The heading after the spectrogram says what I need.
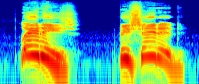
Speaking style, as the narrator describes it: Thurkel might have cried, or been tempted to cry

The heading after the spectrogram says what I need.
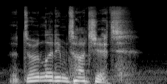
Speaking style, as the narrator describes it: Grillo shouted at us from behind

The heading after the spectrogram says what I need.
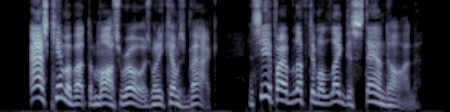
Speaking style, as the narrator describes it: cried the great Cuff, hailing me through the window

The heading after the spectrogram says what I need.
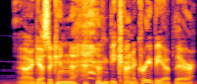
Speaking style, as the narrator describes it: he chuckled, clearly embarrassed

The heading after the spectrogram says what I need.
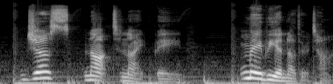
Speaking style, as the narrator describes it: But then they warmed just as fast as it had happened, and Andy calmly said

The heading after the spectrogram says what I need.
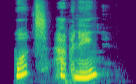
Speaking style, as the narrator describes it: Millie asked

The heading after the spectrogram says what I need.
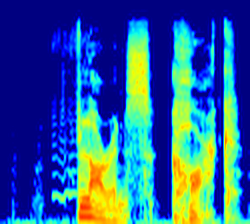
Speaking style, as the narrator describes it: said the woman firmly

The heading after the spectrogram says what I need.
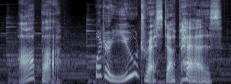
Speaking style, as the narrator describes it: Bernice said with a laugh

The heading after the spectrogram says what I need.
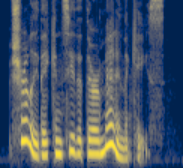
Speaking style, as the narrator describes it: I exclaimed

